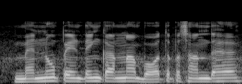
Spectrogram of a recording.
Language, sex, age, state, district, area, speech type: Punjabi, male, 18-30, Punjab, Barnala, rural, spontaneous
